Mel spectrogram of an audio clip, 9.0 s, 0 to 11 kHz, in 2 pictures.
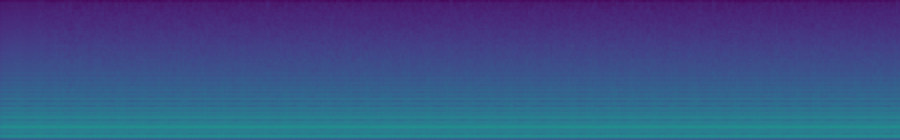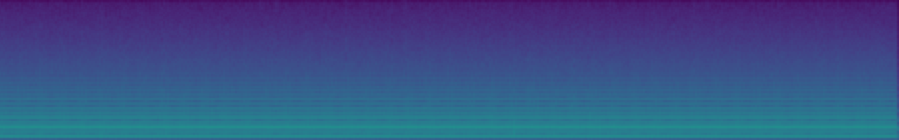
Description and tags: Transistor Organ Violin - A2
Sample of an old combo organ set to its "Violin" setting.
Recorded with a DI-Box and a RME Babyface using Cubase.
Have fun!
70s, analog, analogue, combo-organ, electric-organ, electronic-organ, raw, sample, string-emulation, strings, transistor-organ, vibrato, vintage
